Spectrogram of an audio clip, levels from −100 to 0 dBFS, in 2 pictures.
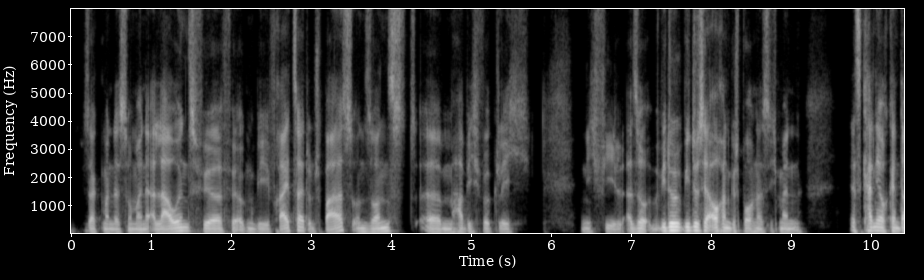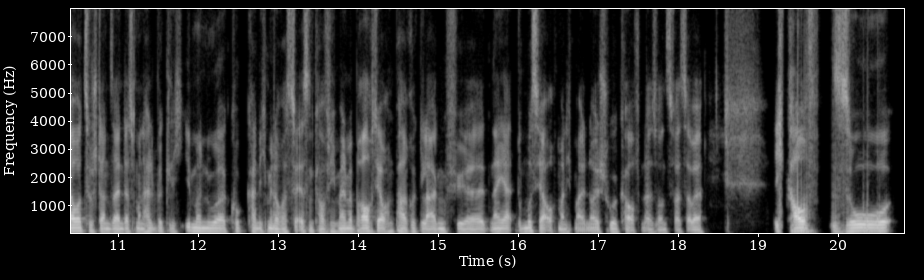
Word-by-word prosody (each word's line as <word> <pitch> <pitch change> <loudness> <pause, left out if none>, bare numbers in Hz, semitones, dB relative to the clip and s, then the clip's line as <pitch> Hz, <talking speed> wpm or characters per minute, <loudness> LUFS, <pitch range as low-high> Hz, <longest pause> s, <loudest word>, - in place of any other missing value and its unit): wie - - -21
sagt - - -5
man 90 0 -4
das 85 -1 -3
so: 90 - -6
„Meine 90 +1 -3
Allowance", 105 +6 +2
für 95 -3 +1
für - - -8
irgendwie 90 -2 -5
Freizeit - - 0
und - - -8
Spaß - - 0
und 100 - -5
sonst, 100 +4 -2
ähm, 90 -1 -2
habe 95 -2 -5
ich 95 +2 -14
wirklich 95 -2 -8 0.6
nicht 100 - -11
viel. 90 -4 -7
Also 95 +2 +1
wie 120 - 0
du 130 -1 +10
wie 125 - +5
du's 125 -2 +5
ja - - +6
auch 115 +1 +6
angesprochen 105 -3 -1
hast, 90 - -7
ich - - -17
meine, 90 -1 -4 0.6
es - - -1
kann 125 +1 +3
ja 120 - +6
auch 110 - -1
kein 110 -3 +1
Dauerzustand 105 -3 +2
sein, 95 -1 +1
dass 95 - -2
man 95 -2 -3
halt 95 -3 -3
wirklich 95 -2 -8
immer 110 -3 +1
nur 105 -2 +1
guckt: - - -9
„Kann 100 - -3
ich 100 - -7
mir 105 - +1
noch 95 -1 +1
was 90 -1 -4
zu - - -2
essen 95 +3 -2
kaufen?“ 95 -1 -5
Ich 95 - -6
meine, 100 0 +1
man 100 -3 0
braucht 100 -1 +2
ja - - +3
auch 95 - -2
'n 95 - -9
paar 95 -2 -1
Rücklagen 95 -2 -2
für 90 -1 -3
na, 95 - -2
ja, 100 -1 0
du 100 - -10
musst 105 +1 0
ja - - +2
auch - - -5
manchmal 85 0 -6
neue - - -3
Schuhe - - -4
kaufen - - -5
oder 75 - -6
sonst 80 +1 -8
was, 80 +1 -6
aber 80 -2 -1 0.9
ich - - -1
kaufe 110 0 +6 0.2
so 110 +2 +4
95 Hz, 235 wpm, -26 LUFS, 90-105 Hz, 0.9 s, du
